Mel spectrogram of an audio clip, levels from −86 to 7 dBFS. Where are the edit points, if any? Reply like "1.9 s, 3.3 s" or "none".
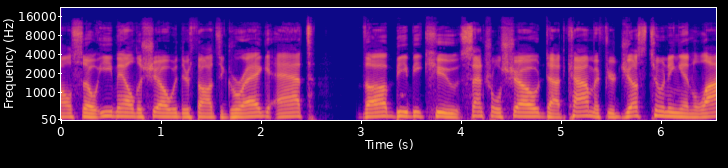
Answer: none

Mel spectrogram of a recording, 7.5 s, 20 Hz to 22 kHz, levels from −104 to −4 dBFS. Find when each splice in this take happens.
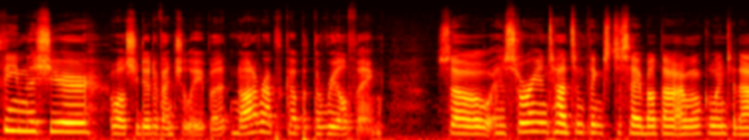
1.1 s

